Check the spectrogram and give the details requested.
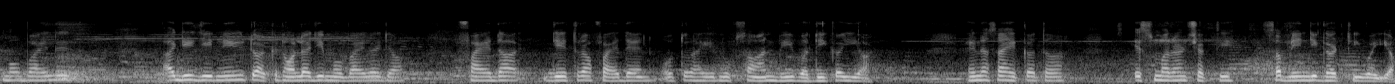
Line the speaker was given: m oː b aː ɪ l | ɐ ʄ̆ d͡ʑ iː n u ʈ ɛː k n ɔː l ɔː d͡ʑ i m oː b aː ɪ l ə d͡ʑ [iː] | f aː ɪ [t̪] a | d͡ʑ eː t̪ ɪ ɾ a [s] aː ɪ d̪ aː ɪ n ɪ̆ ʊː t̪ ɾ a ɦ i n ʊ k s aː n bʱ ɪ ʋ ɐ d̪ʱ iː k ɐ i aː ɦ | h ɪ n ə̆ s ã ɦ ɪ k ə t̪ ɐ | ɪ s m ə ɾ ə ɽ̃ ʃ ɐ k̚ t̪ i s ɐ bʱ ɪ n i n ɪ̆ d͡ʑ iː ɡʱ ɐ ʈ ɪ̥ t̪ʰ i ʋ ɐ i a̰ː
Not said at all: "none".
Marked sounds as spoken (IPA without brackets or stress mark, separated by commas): aː, d̪, f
